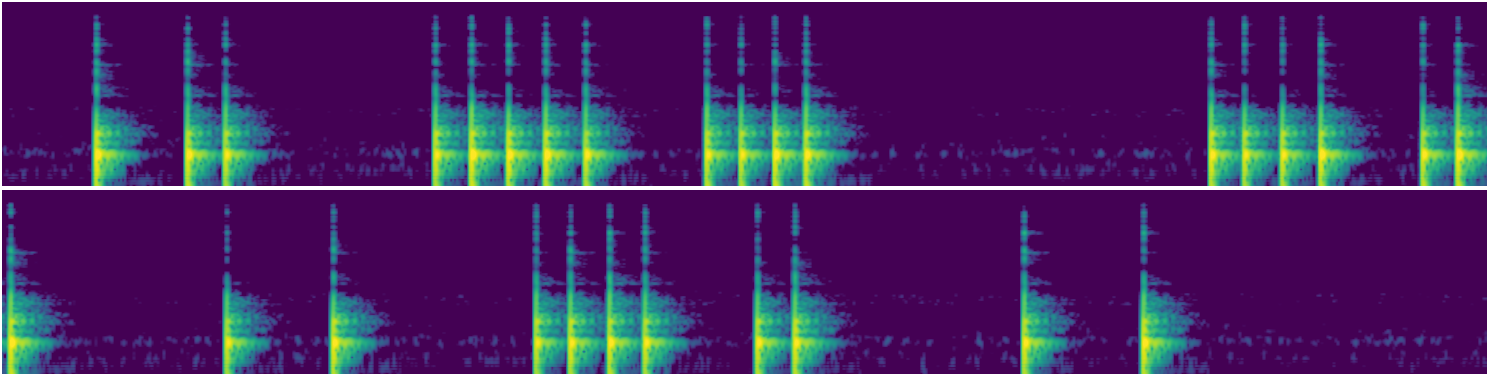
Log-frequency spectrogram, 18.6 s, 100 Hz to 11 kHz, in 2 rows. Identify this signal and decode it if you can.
Tap code, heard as knocks on a wall, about 4 knocks a second, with room echo. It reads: BY SARA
